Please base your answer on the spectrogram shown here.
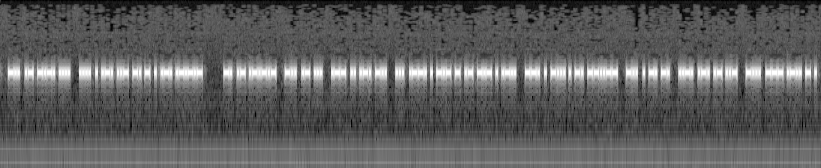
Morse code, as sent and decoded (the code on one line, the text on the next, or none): -.. .- -.-. .... / .... .-. ..- -. - . .-. .-.-.- / -. .- .-.-.- / -.. .- ... / .-- .. .-. -.. / ... .--. -.- - .- -.- . .-.. / --. -... -. --..-- / -.. -. -. / ..-. .-. .- ..- / -... --- .-.. - .
DACH HERUNTER. NA. DAS WIRD SPEKTAKEL GEBEN, DENN FRAU BOLTE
